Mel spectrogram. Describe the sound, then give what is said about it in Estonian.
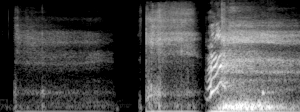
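A sharp, audible gasp of breath taken in, breathy and loud, with a few rushing inhalations in quick succession and no speech. “see oli hea hingamine, selle me jätame sisse.”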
